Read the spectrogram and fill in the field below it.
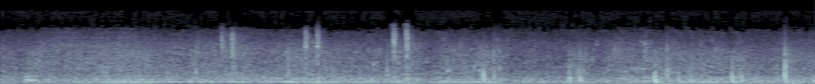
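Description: Footsteps tap softly on pavement outdoors.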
